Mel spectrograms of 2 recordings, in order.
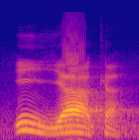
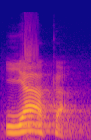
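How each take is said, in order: First: The y sound is doubled and held longer. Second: The y sound is single and short. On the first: It means only you. The speaker calls it right. "iyyaka dibaca dengan ada tasydid di huruf ya" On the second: It refers to sunlight. The speaker calls it wrong. "membaca dengan takhfif, artinya tidak memakai tasydid"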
